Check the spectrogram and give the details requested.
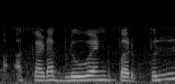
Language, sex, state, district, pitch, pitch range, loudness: Telugu, female, Andhra Pradesh, Visakhapatnam, 195 Hz, 185-205 Hz, -31 LUFS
